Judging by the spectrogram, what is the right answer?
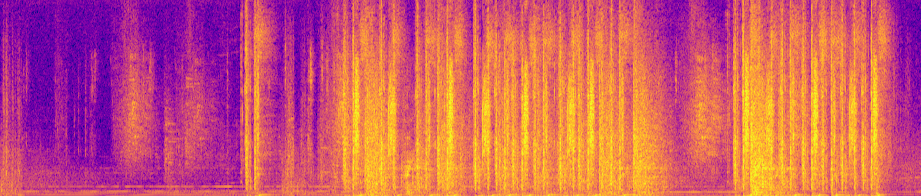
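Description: Potato turrets in the Scrap Mechanic game fire in a dense, loud volley of rapid repeated shots, with rhythmic bursts over a mechanical hum and a second surge near the end.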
